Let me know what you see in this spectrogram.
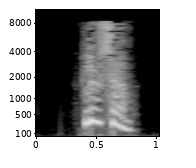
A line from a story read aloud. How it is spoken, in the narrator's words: She cried out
